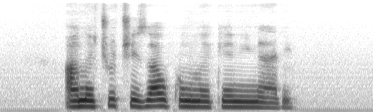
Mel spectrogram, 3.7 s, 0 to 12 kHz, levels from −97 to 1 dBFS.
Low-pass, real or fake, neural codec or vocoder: 10.8 kHz; fake; autoencoder, 48 kHz, 32 numbers a frame, DAC-VAE, trained on Japanese speech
